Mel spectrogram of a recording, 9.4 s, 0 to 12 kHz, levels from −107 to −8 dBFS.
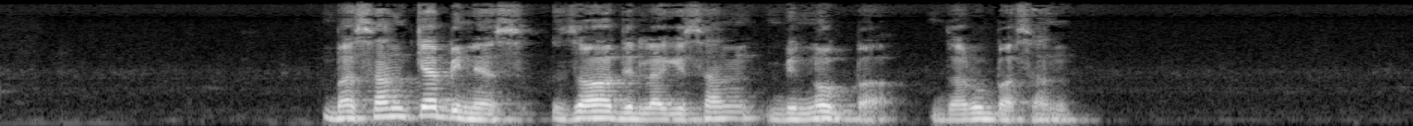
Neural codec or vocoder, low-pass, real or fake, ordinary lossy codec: none; 10.8 kHz; real; Opus, 64 kbps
